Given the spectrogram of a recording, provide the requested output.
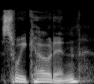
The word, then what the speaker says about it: Suikoden: while ago yeah also Suikoden is pronounced Suikoden i'm sure you'll get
